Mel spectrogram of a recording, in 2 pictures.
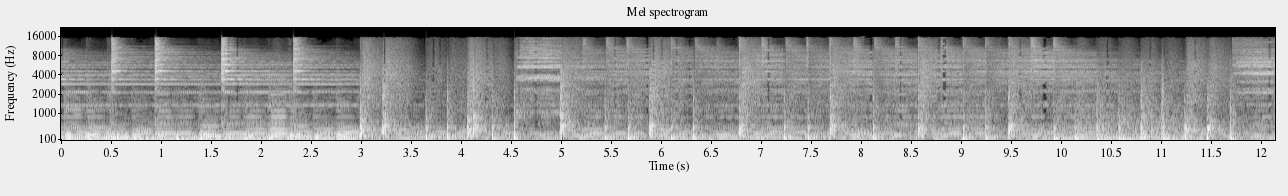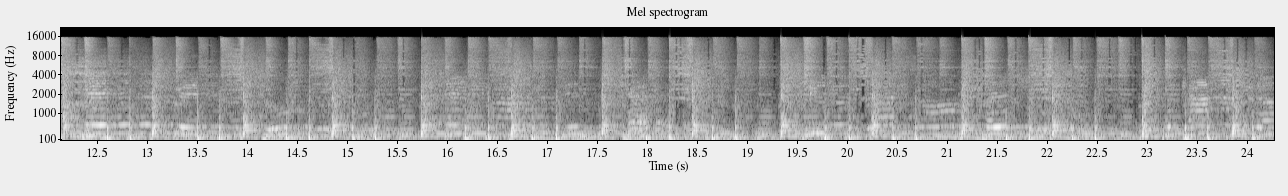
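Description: A drum kit and an acoustic guitar playing a song together, the drums keeping a steady beat on bass drum, snare and cymbals over the guitar's chords.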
